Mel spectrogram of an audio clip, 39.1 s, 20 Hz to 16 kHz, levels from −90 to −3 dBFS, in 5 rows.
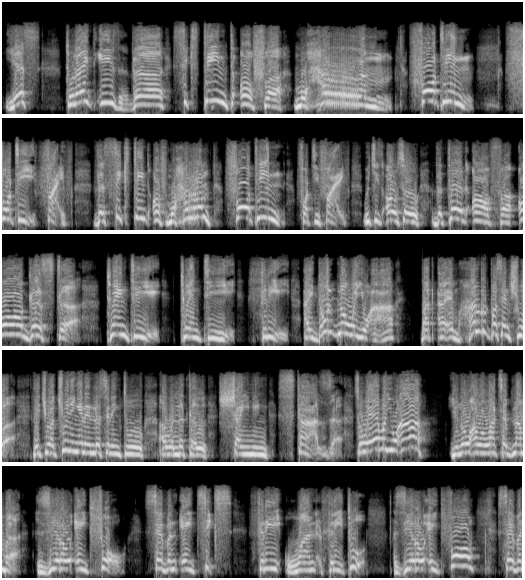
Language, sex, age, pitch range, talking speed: English, male, 50-69, 210-275 Hz, 85 wpm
